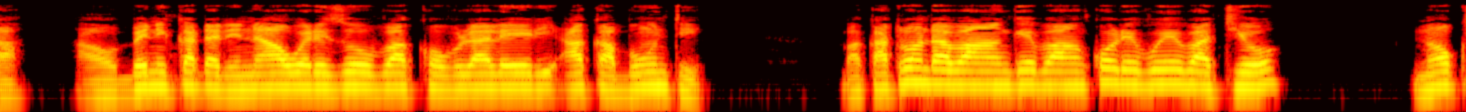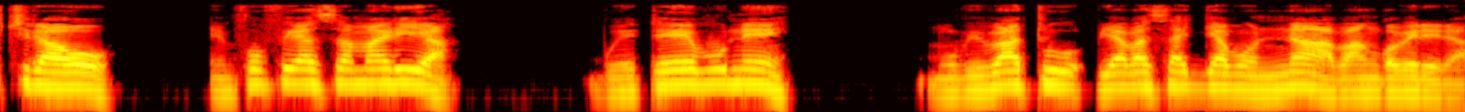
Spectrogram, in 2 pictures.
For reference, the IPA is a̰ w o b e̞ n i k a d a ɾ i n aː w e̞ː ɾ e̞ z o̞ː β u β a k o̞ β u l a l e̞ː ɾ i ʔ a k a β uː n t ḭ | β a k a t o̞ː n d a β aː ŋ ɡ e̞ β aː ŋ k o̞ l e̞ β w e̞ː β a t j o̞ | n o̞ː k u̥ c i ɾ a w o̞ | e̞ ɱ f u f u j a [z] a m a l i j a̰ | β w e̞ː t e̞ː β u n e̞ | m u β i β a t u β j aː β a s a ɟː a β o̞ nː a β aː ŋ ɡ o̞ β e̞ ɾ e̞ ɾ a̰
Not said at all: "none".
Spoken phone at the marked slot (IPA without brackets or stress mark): s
